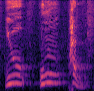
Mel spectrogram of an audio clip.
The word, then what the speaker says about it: 유웅환: 마스크를 한 번만 벗고 발음을 해드릴게요. 유웅환. 유웅환.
